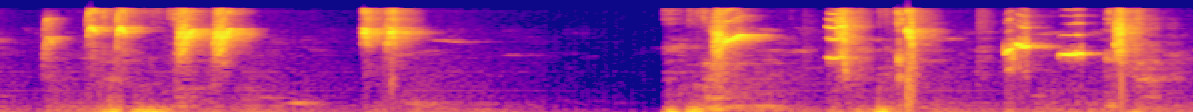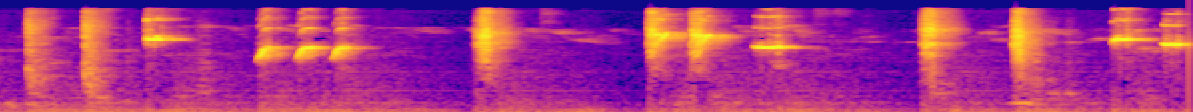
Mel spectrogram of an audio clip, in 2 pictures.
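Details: Konin sunbird song variation used to spur other birds into singing: scattered very high, sharp chips and short trills, with brief whistled notes near the end and a few low knocks.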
